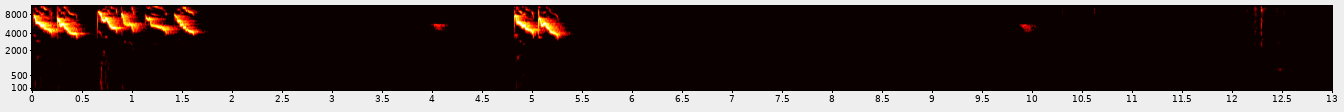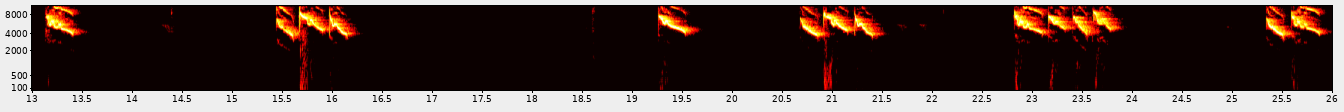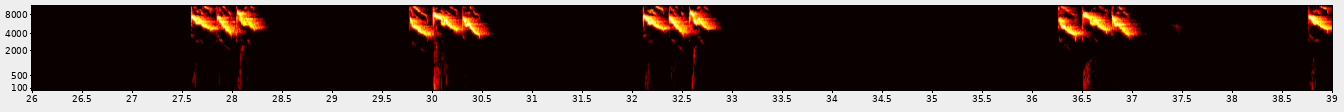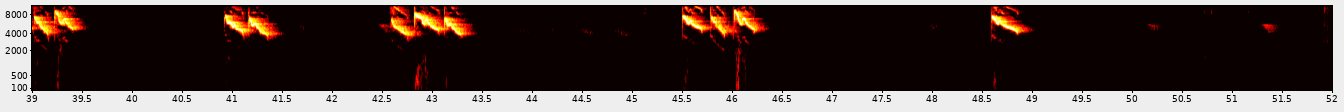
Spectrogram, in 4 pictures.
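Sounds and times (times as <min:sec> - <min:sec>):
faint low hum: 0:00.0 - 0:52.0
bird twittering: 0:04.8 - 0:05.4, 0:12.7 - 0:13.6, 0:15.4 - 0:16.3, 0:20.7 - 0:21.8, 0:42.5 - 0:46.4, 0:48.6 - 0:49.0.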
